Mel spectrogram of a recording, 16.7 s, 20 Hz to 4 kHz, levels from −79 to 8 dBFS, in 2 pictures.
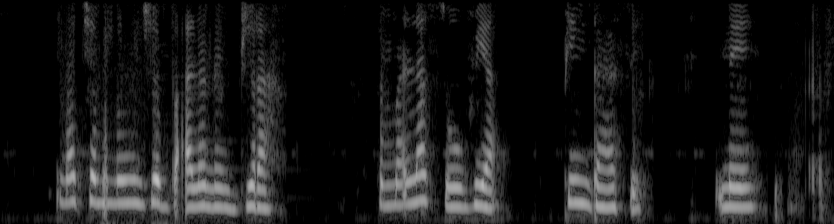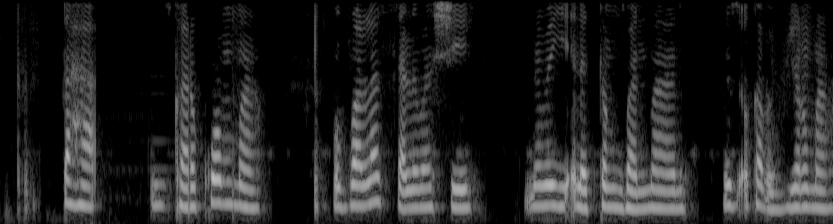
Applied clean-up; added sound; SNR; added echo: neural separator model SepFormer DNS4.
